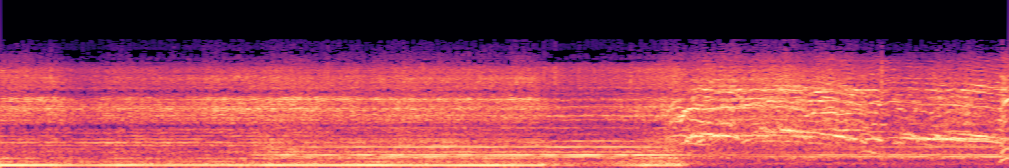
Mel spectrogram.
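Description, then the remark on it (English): An atomic-powered ship's steam whistle, blown by push-button on the captain's order, sounds one long, steady, loud blast of steam raised by heat from the ship's atomic pile. The blast lasts about seven seconds, then gives way to a jumble of wavering whistles from other harbor craft answering, and crowd noise. “to speak her first word through a blast of steam raised by heat from the atomic pile in the innards of the ship”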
